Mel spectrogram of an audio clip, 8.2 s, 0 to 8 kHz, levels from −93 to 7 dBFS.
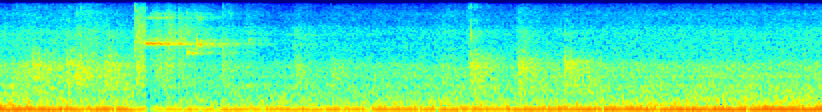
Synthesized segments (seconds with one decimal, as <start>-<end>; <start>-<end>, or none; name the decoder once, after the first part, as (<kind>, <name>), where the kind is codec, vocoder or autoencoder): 0.0-8.2 (vocoder, Vocos)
